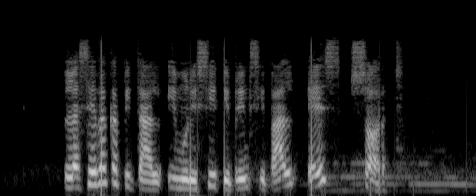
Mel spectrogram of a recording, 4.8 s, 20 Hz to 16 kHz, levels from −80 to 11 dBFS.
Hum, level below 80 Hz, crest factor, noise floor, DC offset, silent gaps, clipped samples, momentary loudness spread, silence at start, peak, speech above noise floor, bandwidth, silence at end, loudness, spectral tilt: none; -56 dBFS; 16 dB; -71 dBFS; under 0.1%; none; under 0.1%; 8 LU; 0.65 s; -4 dBFS; 53 dB; 7.6 kHz; 0.9 s; -19 LUFS; -5 dB/octave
